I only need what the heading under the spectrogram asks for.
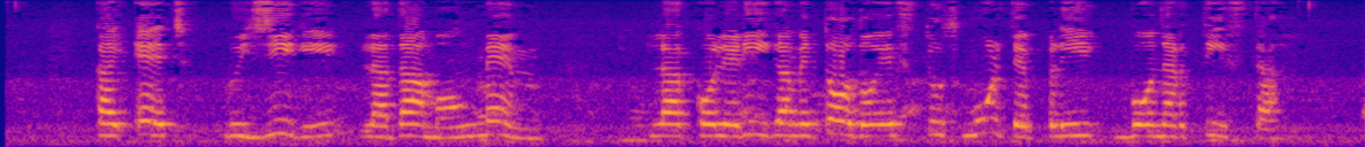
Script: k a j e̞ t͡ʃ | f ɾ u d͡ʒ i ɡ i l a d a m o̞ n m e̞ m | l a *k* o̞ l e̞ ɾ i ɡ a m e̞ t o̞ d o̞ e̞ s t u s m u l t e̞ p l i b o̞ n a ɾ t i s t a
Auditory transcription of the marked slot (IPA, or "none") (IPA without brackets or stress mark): k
